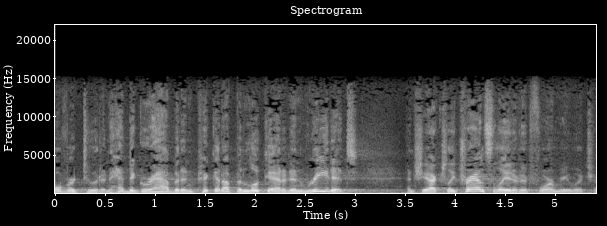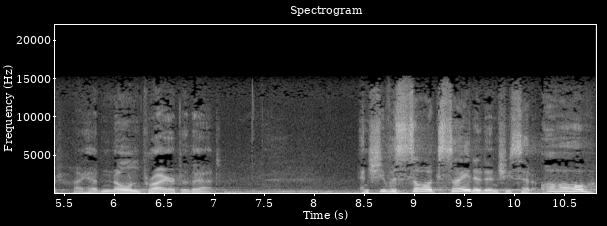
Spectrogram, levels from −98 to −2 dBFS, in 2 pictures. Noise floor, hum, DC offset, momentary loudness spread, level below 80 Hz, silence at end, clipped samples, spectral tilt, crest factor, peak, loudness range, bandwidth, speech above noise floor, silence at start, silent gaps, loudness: -39 dBFS; none; under 0.1%; 20 LU; -44 dBFS; 0 s; under 0.1%; -5 dB/octave; 16 dB; -2 dBFS; 7 LU; 15.5 kHz; 21 dB; 0 s; none; -19 LUFS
